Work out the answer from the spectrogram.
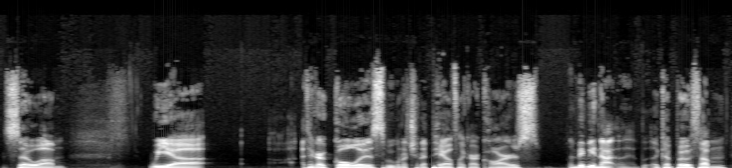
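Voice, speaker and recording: A man's voice: medium pitch, moderate pace, darkish tone, no echo, studio quality. A man in his late thirties hosting a casual chat, talking in a rambling, easygoing way and laughing often. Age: 30s. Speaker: podcast host.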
